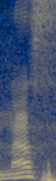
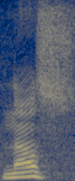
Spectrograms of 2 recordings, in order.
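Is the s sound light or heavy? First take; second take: light; heavy. First: The s sound is light and thin. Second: The s sound is heavy and full. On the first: The speaker calls it wrong. "নাস বলা যাবে না" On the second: The speaker calls it right. "সতের উচ্চারণ করবেন"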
